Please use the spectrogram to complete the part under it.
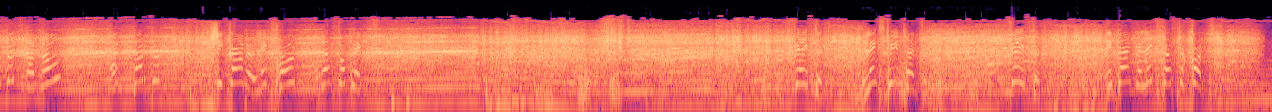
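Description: Rally cars race on a special stage of the East Belgian Rally, including a Citroën, with engines revving and shifting loudly and continuously under a commentator talking throughout.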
